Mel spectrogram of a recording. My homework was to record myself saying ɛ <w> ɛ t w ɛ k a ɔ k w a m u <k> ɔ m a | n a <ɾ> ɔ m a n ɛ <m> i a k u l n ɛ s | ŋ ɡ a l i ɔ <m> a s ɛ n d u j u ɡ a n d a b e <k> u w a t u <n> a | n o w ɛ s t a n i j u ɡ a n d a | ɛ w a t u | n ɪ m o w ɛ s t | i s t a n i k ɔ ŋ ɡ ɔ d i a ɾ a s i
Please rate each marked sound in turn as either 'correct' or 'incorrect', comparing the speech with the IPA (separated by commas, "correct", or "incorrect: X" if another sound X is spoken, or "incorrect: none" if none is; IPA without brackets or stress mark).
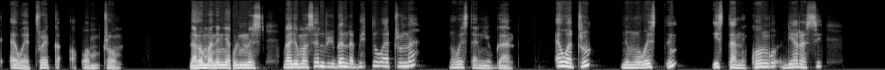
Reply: correct, incorrect: t, correct, incorrect: n, correct, incorrect: t, correct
